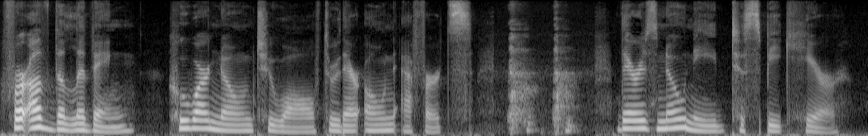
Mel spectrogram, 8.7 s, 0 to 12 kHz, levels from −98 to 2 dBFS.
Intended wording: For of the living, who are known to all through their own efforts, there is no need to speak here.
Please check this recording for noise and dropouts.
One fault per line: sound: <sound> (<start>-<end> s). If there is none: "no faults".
sound: cough (5.1-5.8 s)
